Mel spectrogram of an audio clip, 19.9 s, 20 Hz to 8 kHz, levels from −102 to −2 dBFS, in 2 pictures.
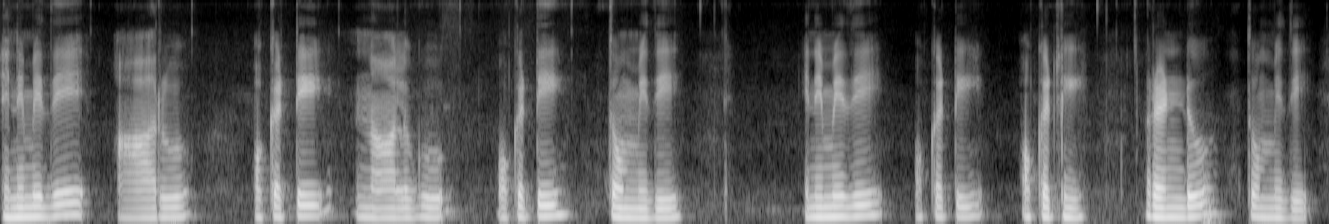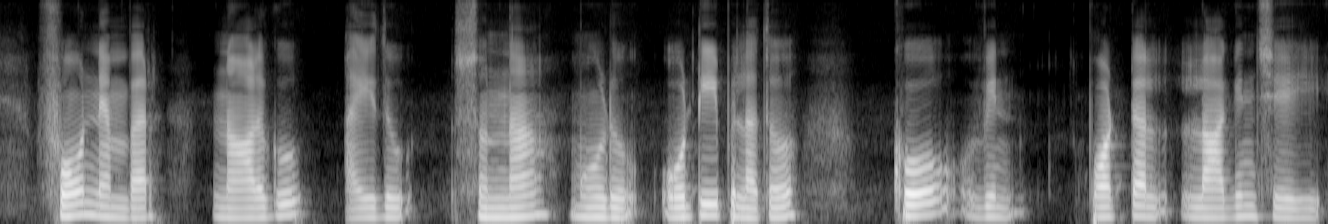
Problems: none marked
